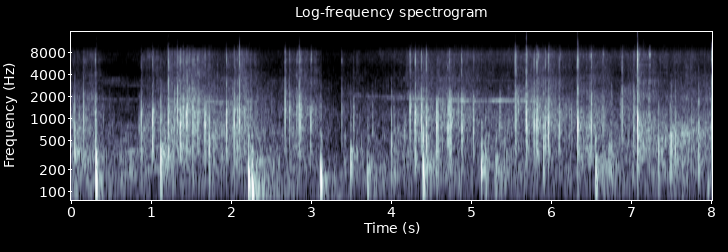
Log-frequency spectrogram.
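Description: Neighbourhood fireworks going off all around: a dense, irregular string of bangs and pops, some sharp and close, others distant, with the strongest bangs near the start and about two seconds in. A faint thin whistle runs for a few seconds in the middle.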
